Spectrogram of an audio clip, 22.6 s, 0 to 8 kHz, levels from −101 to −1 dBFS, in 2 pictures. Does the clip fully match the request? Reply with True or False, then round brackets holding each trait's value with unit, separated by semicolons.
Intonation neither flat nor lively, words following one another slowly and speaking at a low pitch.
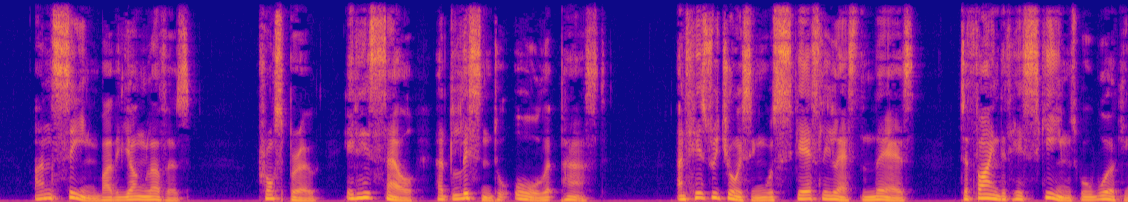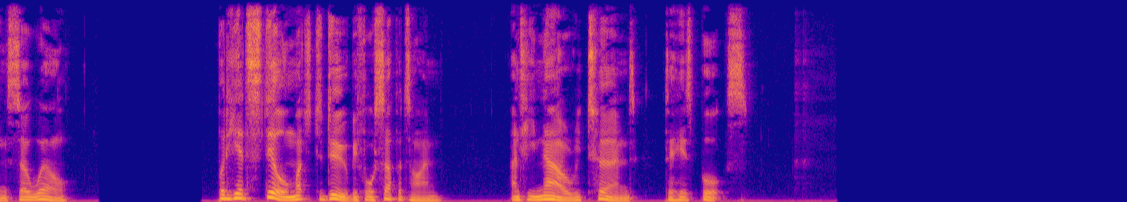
False (6.8 semitones; 130 wpm; 110 Hz)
